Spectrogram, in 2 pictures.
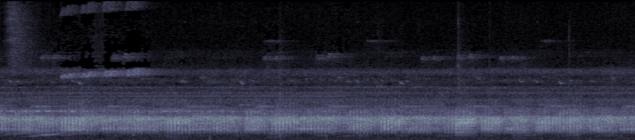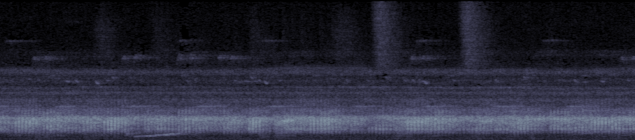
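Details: Kubah National Park frogs at night keep up an unbroken, shimmering high-pitched chorus of rapid pulses, with two short upward-sliding chirps standing out.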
